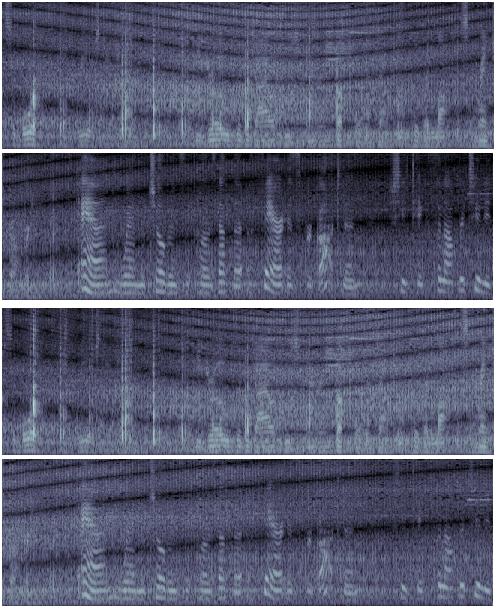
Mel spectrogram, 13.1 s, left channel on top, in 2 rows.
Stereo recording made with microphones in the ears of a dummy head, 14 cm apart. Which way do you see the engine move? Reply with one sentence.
You can hear the engine move to the right.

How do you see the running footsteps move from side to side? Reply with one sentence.
You can hear the running footsteps move from right to left.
